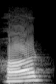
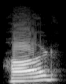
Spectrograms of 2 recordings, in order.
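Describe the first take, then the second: No difference in how they are said.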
